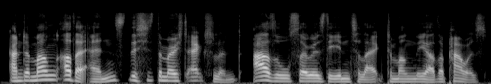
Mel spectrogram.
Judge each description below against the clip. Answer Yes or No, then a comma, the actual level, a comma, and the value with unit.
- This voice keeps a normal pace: No, fast, 220 wpm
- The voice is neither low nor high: Yes, medium, 150 Hz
